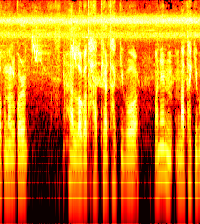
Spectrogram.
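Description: Mostly a man's speech in short phrases with pauses; beneath it, a steady high-pitched insect drone.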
